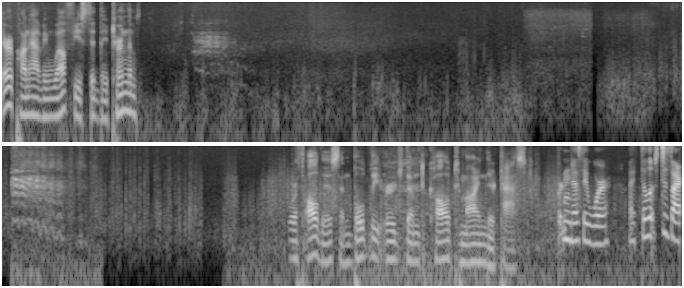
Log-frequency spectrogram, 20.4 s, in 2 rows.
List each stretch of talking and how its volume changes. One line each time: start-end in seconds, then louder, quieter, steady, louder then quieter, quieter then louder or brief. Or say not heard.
0.0-2.1 brief
14.5-20.3 steady.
